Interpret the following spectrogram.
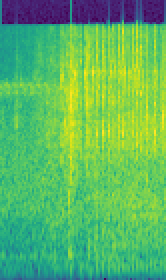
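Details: Honda walk-behind mower with auto choke deleted and manual choke fitted, started on first pull with full choke: small single-cylinder catches quickly, settles into fast, even putter with no misses; normal start.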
